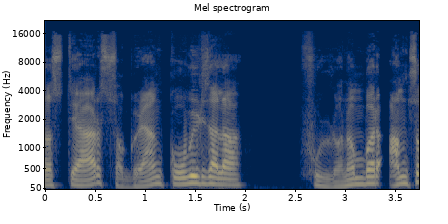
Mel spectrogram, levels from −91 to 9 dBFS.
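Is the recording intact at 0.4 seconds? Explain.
Yes, at 0.4 seconds the speech plays through intact, with no dropout, click, distortion or other audible fault at that moment.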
